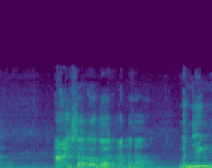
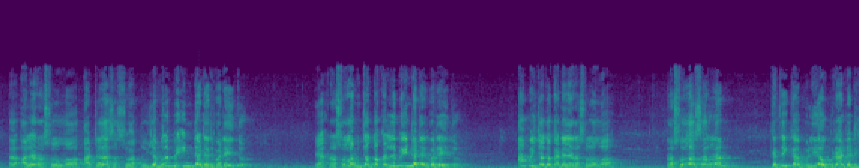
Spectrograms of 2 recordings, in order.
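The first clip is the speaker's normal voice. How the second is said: normal talking voice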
